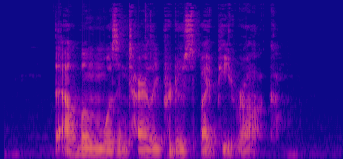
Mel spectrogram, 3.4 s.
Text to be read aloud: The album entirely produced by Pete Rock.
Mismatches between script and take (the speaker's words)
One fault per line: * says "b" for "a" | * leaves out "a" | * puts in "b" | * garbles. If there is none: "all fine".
* puts in "was"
